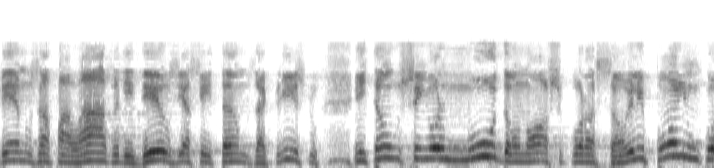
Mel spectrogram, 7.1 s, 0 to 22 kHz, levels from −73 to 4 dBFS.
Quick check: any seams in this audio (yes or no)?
no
